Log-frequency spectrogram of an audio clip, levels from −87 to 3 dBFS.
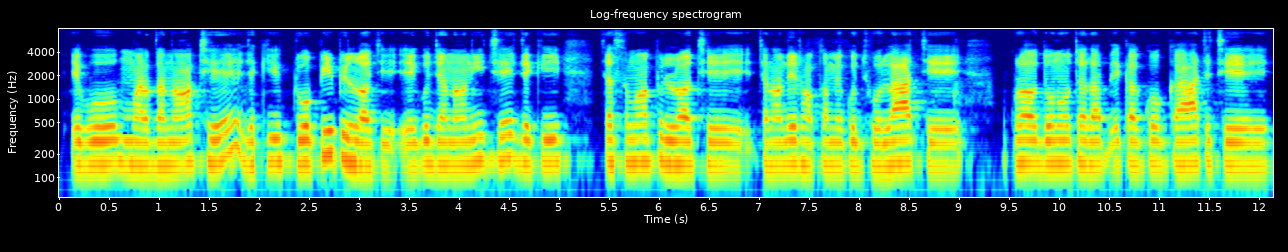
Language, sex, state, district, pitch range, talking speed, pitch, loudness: Maithili, male, Bihar, Bhagalpur, 145-155 Hz, 150 wpm, 150 Hz, -21 LUFS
